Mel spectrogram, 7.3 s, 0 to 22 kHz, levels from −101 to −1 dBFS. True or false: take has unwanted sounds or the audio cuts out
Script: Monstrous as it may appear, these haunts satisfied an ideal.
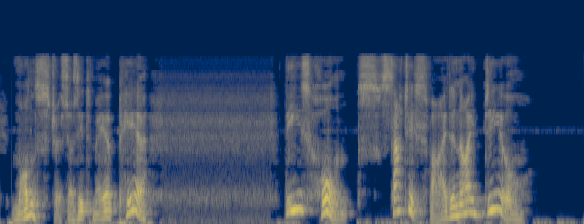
false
